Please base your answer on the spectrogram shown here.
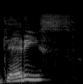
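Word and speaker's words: Goetze's: I can't pronounce the name. GOETZE''S. Getsy's.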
